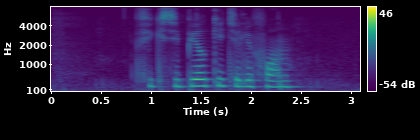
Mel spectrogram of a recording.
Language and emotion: Russian, neutral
